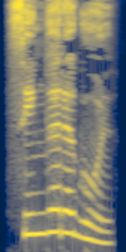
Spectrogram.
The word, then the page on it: ಸಿಂಗರಗೊಳು: singaragoḷu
